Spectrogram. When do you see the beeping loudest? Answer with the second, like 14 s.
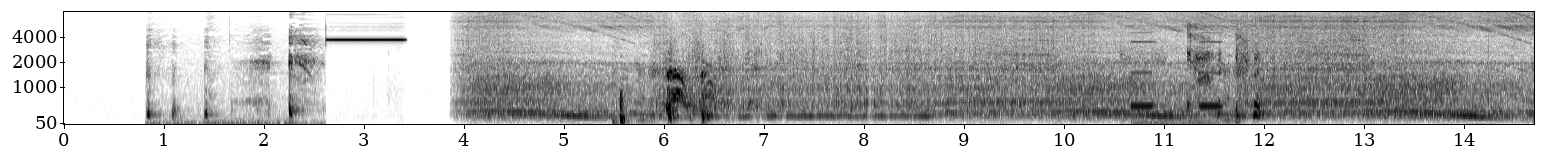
3 s.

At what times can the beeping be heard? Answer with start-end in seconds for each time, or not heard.
2.6-3.5, 10.7-11.6.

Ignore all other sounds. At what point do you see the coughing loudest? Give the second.
6 s.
